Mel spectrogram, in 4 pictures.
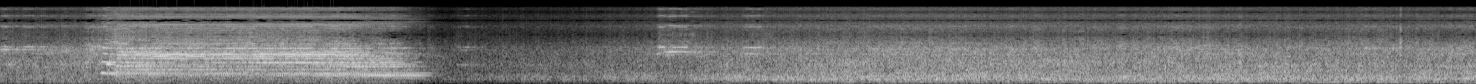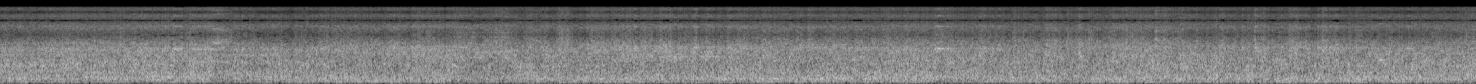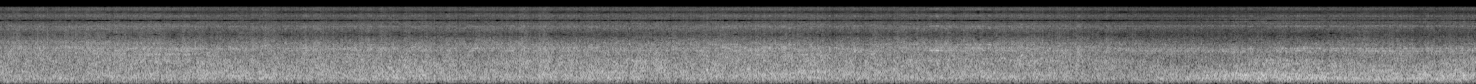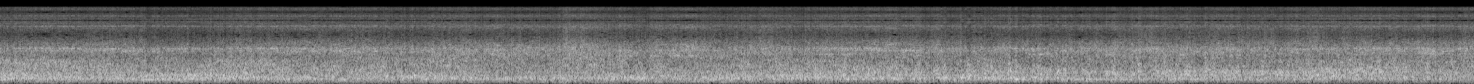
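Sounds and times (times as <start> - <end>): freight train wheels on track: 0.0 - 59.0.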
